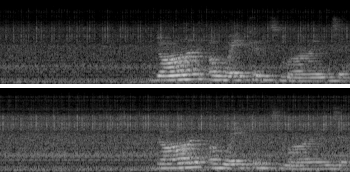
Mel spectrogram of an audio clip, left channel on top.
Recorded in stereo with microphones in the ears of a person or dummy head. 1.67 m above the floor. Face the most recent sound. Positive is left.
turn(degrees=75)  # may be behind; listen again after turning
